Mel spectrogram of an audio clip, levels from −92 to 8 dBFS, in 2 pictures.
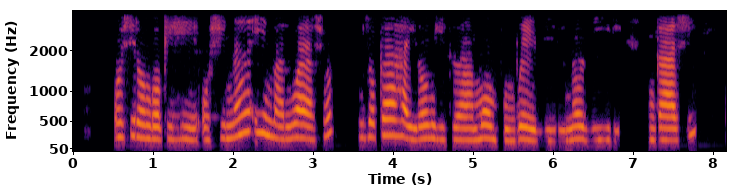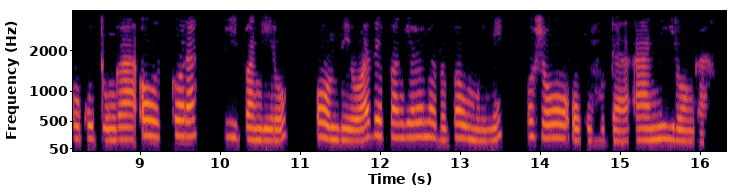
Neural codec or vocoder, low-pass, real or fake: none; 3.6 kHz; real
